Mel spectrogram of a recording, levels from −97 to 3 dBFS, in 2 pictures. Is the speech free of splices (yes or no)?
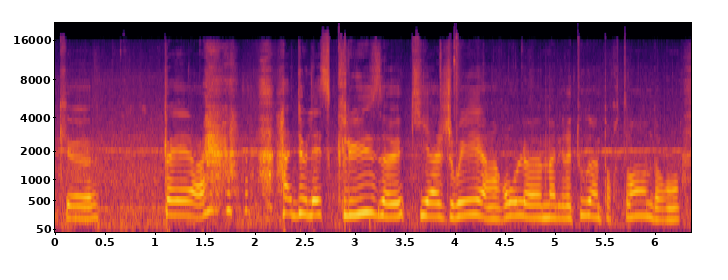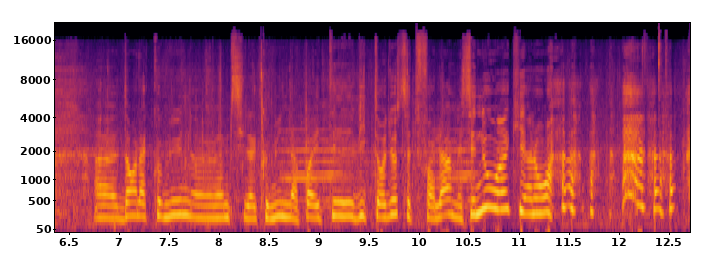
yes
